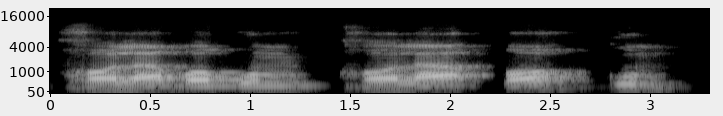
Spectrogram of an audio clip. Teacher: Qaf lebih dalam daripada huruf kaf.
